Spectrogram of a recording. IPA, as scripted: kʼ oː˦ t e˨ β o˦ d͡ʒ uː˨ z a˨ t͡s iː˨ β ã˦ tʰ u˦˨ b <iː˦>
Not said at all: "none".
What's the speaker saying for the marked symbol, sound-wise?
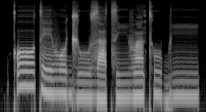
iː˦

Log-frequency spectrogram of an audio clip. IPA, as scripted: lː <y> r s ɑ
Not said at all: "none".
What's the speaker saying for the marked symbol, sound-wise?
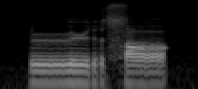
y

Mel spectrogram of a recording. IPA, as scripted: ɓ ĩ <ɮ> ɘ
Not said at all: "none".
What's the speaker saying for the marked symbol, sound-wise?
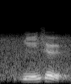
z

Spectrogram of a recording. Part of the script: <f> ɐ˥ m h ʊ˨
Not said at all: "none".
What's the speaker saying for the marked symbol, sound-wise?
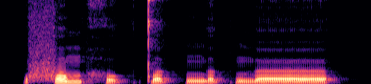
f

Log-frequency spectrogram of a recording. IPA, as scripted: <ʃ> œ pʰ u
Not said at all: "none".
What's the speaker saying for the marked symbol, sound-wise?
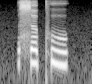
s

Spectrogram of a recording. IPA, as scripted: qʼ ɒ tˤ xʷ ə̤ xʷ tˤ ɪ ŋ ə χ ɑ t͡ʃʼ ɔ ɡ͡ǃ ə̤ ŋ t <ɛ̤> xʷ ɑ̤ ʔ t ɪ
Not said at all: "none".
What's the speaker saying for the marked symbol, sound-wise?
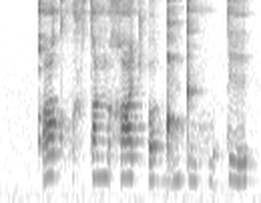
ɛ̤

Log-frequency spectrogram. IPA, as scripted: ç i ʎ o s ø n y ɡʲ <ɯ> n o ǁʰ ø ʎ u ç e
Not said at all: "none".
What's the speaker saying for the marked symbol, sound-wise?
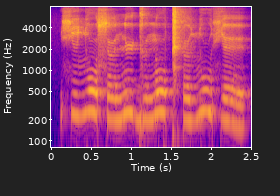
ɯ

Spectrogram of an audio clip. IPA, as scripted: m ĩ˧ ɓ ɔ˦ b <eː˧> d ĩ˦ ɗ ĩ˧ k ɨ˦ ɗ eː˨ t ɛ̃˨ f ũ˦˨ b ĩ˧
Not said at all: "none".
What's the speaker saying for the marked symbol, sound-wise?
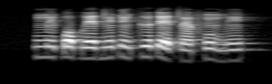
eː˦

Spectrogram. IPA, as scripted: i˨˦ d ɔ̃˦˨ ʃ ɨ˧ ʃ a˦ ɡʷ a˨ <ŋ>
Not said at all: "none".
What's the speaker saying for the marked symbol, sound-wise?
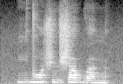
ŋ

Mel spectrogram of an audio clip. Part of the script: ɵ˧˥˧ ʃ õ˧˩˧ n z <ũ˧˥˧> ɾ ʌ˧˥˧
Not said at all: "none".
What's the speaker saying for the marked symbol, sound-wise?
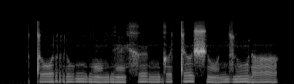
ũ˧˥˧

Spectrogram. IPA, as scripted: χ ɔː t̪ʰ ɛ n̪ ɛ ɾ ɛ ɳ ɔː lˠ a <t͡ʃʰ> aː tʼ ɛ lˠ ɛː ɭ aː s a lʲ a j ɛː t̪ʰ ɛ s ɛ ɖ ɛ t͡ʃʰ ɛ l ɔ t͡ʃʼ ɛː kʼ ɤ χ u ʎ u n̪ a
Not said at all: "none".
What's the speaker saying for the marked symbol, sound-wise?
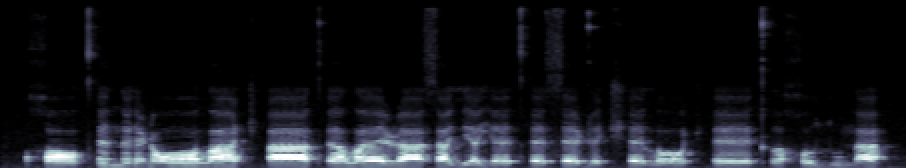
t͡ʃʼ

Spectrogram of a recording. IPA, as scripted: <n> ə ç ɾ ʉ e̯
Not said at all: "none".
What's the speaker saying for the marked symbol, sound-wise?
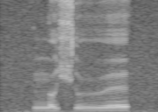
n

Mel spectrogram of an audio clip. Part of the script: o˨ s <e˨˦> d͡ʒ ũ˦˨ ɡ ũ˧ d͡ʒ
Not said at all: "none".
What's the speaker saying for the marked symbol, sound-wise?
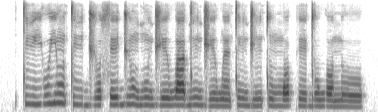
e˨˦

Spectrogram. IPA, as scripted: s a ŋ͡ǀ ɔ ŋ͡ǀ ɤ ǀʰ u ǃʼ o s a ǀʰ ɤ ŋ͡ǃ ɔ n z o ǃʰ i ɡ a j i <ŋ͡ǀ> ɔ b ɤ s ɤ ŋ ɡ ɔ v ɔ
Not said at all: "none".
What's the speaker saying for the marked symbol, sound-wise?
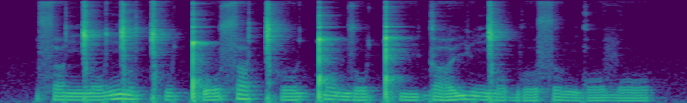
ŋ͡ǀ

